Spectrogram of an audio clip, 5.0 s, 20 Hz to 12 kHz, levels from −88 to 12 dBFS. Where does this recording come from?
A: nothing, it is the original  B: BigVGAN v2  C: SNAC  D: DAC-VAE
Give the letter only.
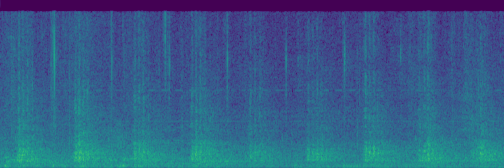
A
